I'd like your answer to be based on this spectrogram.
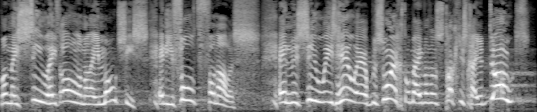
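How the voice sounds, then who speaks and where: A man's voice: very high voice, lively intonation, a little slow, fairly bright tone. A man preaching a sermon in an emphatic, dramatic way, sometimes acting out inner voices. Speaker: pastor. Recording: long reverb of a church hall.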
